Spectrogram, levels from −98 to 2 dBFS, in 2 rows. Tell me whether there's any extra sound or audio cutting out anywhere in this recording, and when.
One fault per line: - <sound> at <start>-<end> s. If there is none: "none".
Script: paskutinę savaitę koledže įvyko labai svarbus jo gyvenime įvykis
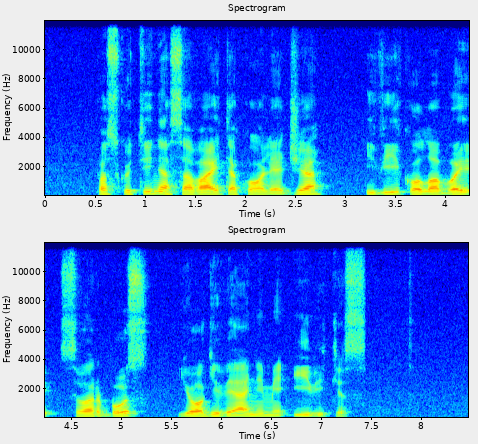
none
